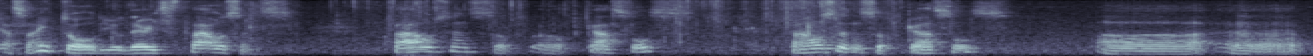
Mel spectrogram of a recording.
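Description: Older Mexican-accented man, unhurried, gravelly voice, halting webcam lecture from home. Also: mid-range voice, darkish tone, a little hiss or hum, low-quality recording. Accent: Mexican Spanish. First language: Spanish. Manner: halting, many fillers and restarts. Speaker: lawyer and lecturer. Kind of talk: informal spoken lecture to camera. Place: home study with bookshelves. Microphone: webcam at desk.

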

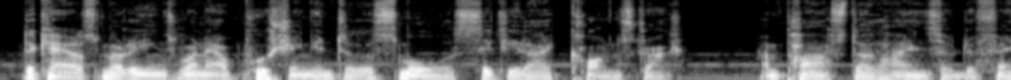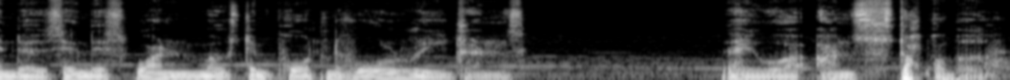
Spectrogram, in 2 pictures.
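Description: A man narrating a dramatic scripted story in a grave, portentous manner with deliberate pauses. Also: low voice, a little mellow.

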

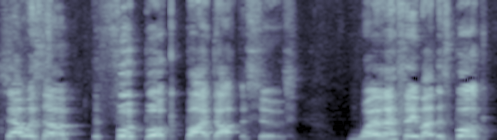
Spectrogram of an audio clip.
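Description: A man in his thirties hosting a bedtime story series, reading a children's book aloud in short halting lines with casual, repetitive asides. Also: sits high, lively intonation, darkish tone. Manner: halting, repeating stock phrases between short read lines. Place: small indoor room at home.

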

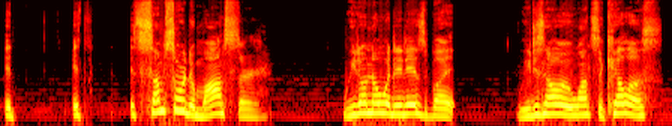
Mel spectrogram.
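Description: A woman's voice: a little high, moderate pace, a little mellow, dry recording, faint music behind, natural voice. A woman voice acting a cautious, frightened spaceship survivor in an amateur game roleplay. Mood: wary, grave.

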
